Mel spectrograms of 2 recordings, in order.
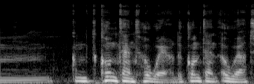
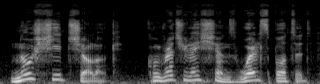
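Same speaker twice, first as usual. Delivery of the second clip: mock congratulations with swinging pitch; sarcastic retort; 3 semitones higher than usual. Real, not acted. YouTuber answering an obvious comment, heavily sarcastic.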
